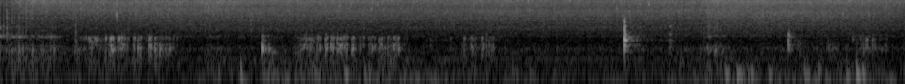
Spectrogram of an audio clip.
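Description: An egg frying on a kitchen stove for breakfast gives a faint, steady sizzle and crackle that runs throughout, with an occasional small click rising above the hiss.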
